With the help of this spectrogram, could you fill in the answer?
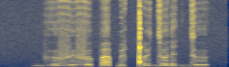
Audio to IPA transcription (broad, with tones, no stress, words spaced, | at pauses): bʱʉ˧vy˨ vø˦pæ˦ɓy˧ǃy˦ dø˦ɾi˧ɡdʉ˧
